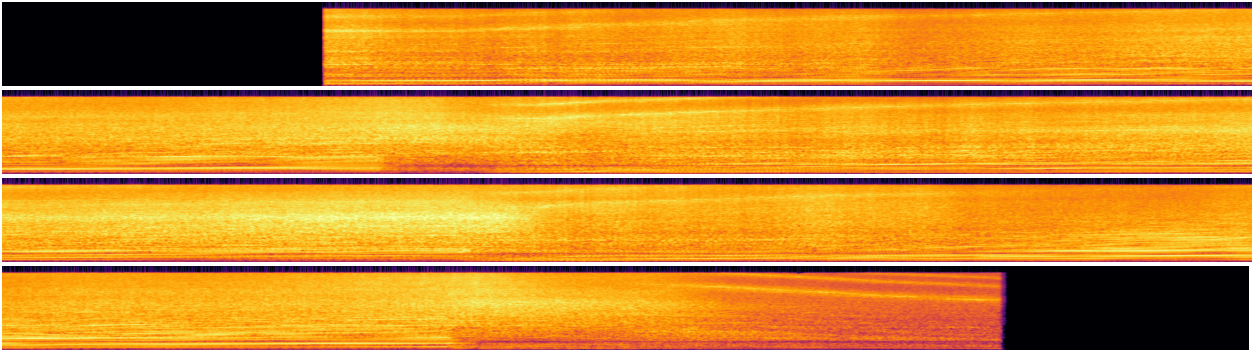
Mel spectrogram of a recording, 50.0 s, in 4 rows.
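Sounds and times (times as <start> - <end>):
loud engine induction noise: 14.9 - 47.5
car engine revving under load: 17.4 - 45.7.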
